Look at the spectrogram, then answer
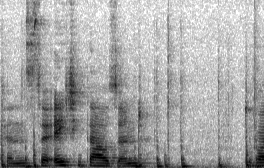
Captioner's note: typing on calculator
